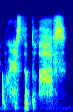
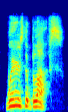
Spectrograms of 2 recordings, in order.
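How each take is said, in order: First: Slow, breathless whispered echo; a mother hearing her son is lost, whispering in shock; stunned whisper. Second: Loud, slow, drawn-out panicked question; a son on the phone, loud and desperate; lost son's plea. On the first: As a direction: repeat it in disbelief under your breath. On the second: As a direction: call out like a teenager lost and scared. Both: Retold or imitated.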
